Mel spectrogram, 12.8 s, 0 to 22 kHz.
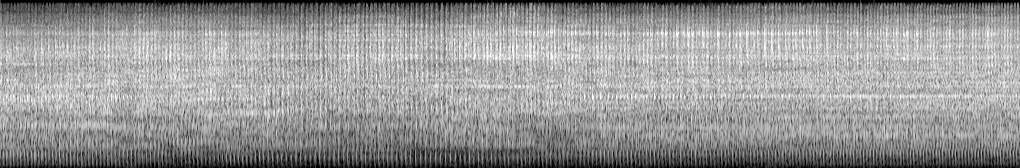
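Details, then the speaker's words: Huoniao HN125 single-cylinder, freshly installed engine, first start: fast, sharp, even ticking rattles loudly over the idle. Valve tappet rattle; the owner thought the tappets were done, but the valve clearances need adjusting. "I think then I thought I'd done them tappets but thank you well obviously tappets need doing"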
